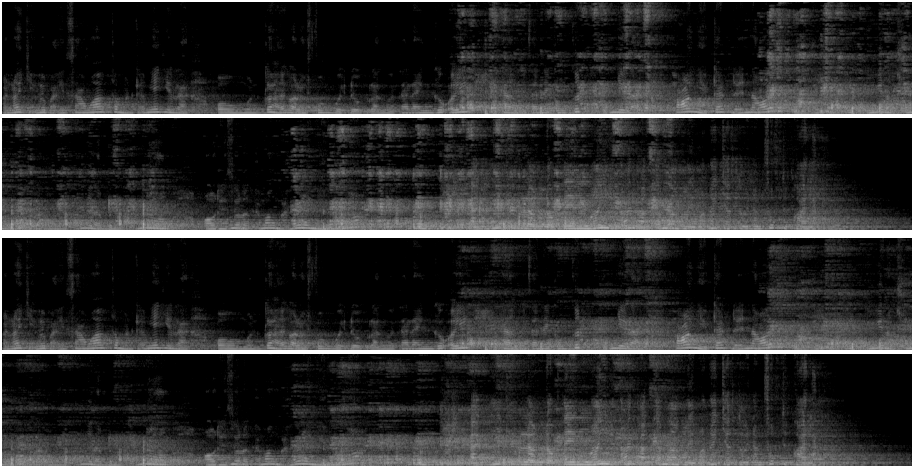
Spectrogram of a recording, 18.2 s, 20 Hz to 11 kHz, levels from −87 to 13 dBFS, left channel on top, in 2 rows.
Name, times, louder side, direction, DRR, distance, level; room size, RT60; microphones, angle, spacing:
voice 1, 0.0-12.7, equal, ahead, 3 dB, 1.8 m, -36 dB
sound 1, 4.5-6.8 7.5-10.8 11.9-15.8, left 2 dB, 65° left, 3.1 m, -34 dB
voice 2, 13.1-17.2, right 1 dB, 15° right, -1 dB, 2.6 m, -30 dB
25.5 x 19.0 x 9.3 m, 2.7 s
head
